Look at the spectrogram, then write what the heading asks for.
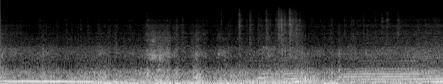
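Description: Toyota Starlet rally car's four-cylinder engine heard from inside the cabin, pulling hard at a mostly steady pitch. A few short clicks come a little past halfway.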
